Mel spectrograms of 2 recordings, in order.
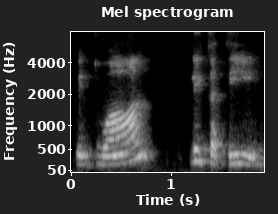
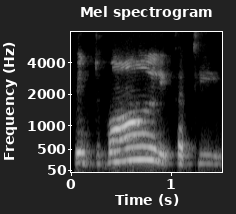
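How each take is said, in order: First: The final n stays a plain n sound. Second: The final n becomes a nasalized l sound. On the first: "இப்ப இல்லாட்டா நம்ம எப்படி சொல்லுவோம்?" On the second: "லக்காரத்துக்கு மேல நம்ம வந்து சந்திரபிந்து போடுவோம்"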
